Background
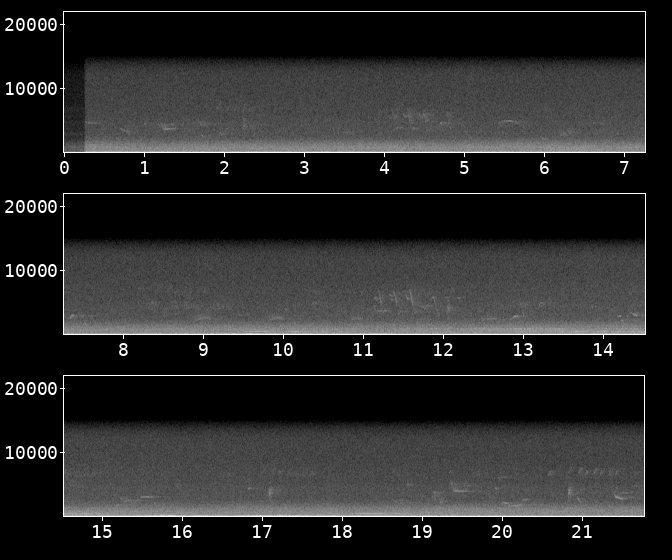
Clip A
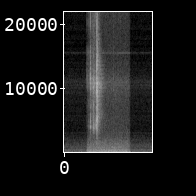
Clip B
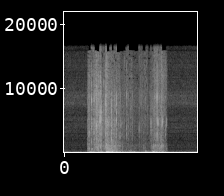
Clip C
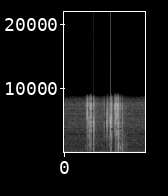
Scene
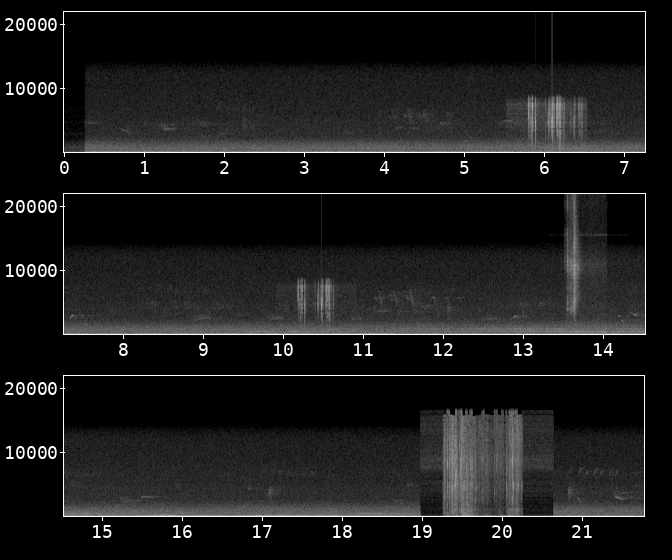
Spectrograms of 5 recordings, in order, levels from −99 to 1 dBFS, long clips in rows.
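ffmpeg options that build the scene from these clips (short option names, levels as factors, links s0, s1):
-filter_complex "[3:a]asplit=2[s0][s1];[0:a]volume=0.188[s2];[s0]asplit=2[s3][s4];[s4]adelay=274.1,volume=0.282,highshelf=f=4000:g=-6.17[s5];[s3][s5]amix=inputs=2:normalize=0[s6];[2:a]highshelf=f=8400:g=8[s7];[s2]asplit=2[s8][s9];[s8]atrim=end=18.974[s10];[s7]atrim=end=1.67,asetpts=PTS-STARTPTS,volume=0.266[s11];[s9]atrim=start=20.636[s12];[s6]atrim=end=1.02,asetpts=PTS-STARTPTS,volume=0.596,afade=t=in:d=0.004:c=hsin,afade=t=out:st=1.016:d=0.004:c=hsin,adelay=5520[s13];[s1]atrim=end=1.02,asetpts=PTS-STARTPTS,volume=0.251,afade=t=in:d=0.004:c=hsin,afade=t=out:st=1.016:d=0.004:c=hsin,adelay=9900[s14];[1:a]atrim=end=1.1,asetpts=PTS-STARTPTS,volume=0.299,afade=t=in:d=0.004:c=hsin,afade=t=out:st=1.096:d=0.004:c=hsin,adelay=13230[s15];[s10][s11]acrossfade=d=0.004:c1=hsin:c2=hsin[s16];[s16][s12]acrossfade=d=0.004:c1=hsin:c2=hsin[s17];[s17][s13][s14][s15]amix=inputs=4:normalize=0"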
